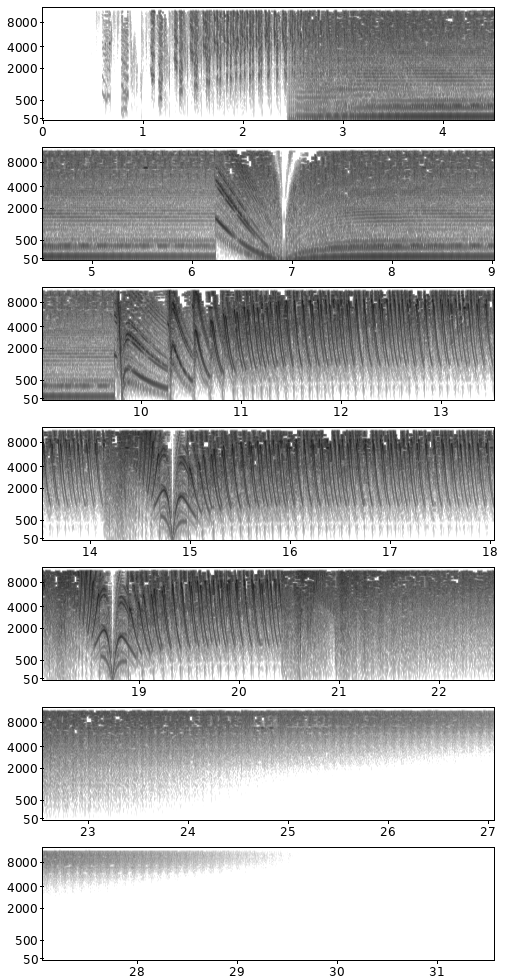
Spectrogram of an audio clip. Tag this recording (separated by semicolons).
alien; damage; digital; effetc; electronic; experiment; impulse; laser; sci-fi; sfx; shooting; signal; sound-design; soundeffect; space; space-war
